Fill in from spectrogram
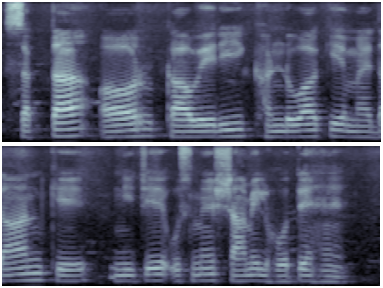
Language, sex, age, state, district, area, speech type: Urdu, male, 30-45, Bihar, Purnia, rural, read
